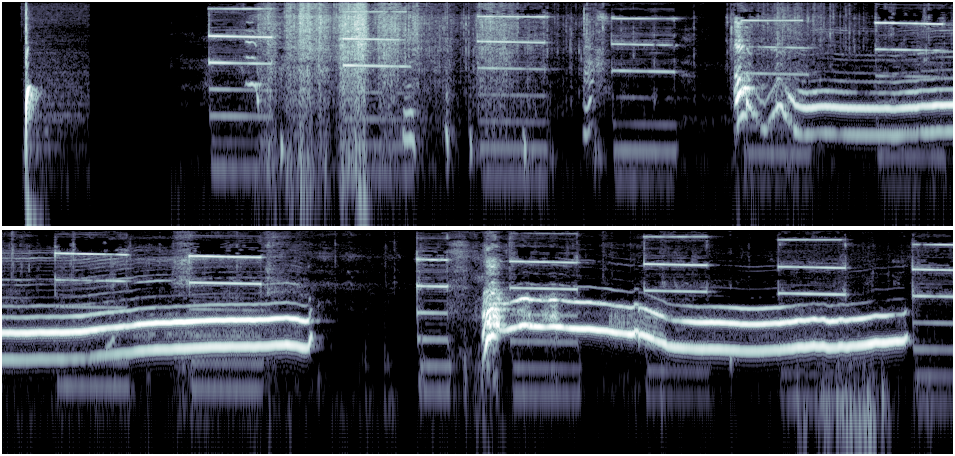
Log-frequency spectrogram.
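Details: Maltipoo puppy howling in reaction to a played sound: two long, wavering, wolf-like howls lasting about four seconds each, rising sharply then sagging and holding steady, over repeated stepped electronic beeping tones that start before the dog joins in.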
